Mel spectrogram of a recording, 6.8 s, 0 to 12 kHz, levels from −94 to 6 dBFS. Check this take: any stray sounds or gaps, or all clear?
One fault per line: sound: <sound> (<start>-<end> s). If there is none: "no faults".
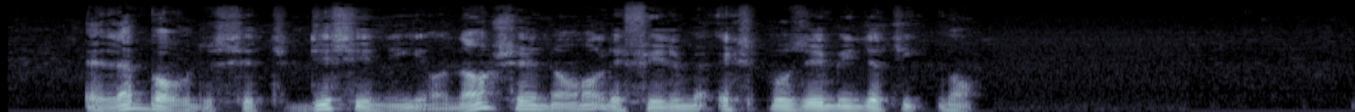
no faults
